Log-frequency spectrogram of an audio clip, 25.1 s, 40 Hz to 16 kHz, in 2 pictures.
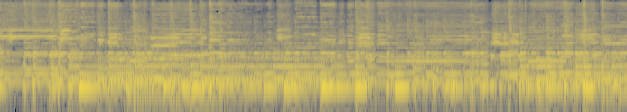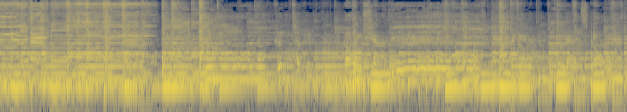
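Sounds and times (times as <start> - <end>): acoustic guitar accompaniment: 0.0 - 25.0
harmonica playing: 0.0 - 25.0.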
